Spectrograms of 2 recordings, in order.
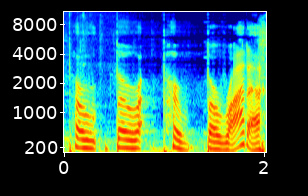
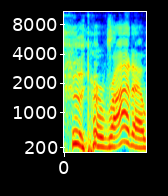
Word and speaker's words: Perrotta: Today we have Vince Perrotta. Perrotta, what the heck? It rhymes with a mozzarella.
